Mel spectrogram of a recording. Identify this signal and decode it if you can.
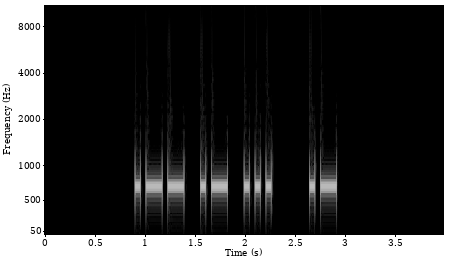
Morse code, heard as a keyed tone, about 21 wpm, 700 Hz. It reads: WAS A
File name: practice / 22wpm / Build A Phrase - 5-Word Phrases - 22wpm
